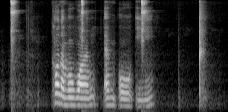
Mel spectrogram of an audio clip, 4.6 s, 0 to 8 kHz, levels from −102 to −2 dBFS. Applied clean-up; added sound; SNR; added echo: neural mask model RNNoise.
